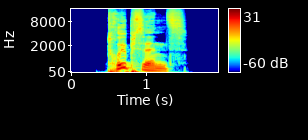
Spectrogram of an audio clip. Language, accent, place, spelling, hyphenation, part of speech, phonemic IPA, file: German, Germany, Berlin, Trübsinns, Trüb‧sinns, noun, /ˈtʁyːpˌzɪns/, De-Trübsinns.ogg
- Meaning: genitive singular of Trübsinn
